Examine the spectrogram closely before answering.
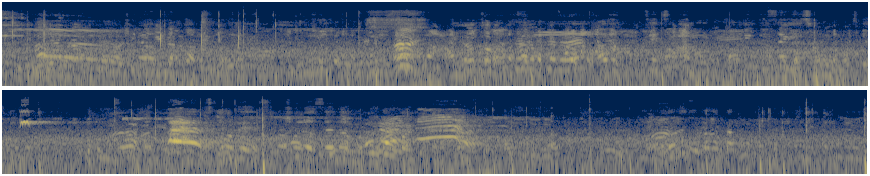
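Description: Young men shout and call out to each other across an outdoor court.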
